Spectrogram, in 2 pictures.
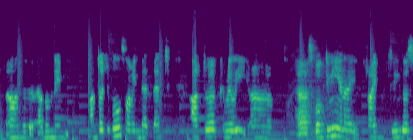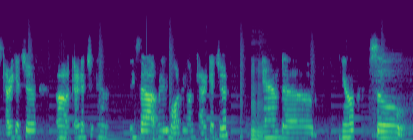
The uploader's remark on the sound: The podcast was recorded with an 11 hour time difference so bare with any audio issues. We tried to clean it up as much as possible.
